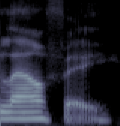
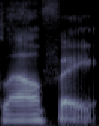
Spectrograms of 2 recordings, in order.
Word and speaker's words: Laufey: Wait, when you say L, do you mean Liy? Cuz I read that as Laie. Oh my god. Apparent it's pronounced different cuz it's like Icelandic.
